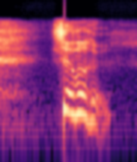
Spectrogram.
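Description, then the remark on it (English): A single yawn: a breathy intake followed by a drawn-out, voiced groan that slides downward in pitch and fades after about a second. “God, I don't know why I'm yawning.”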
